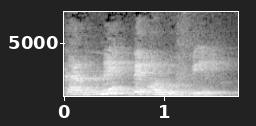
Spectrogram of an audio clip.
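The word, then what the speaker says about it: carnet: okay and last but not least carne now put the t in brackets because you don't really pronounce it which is your driver's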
